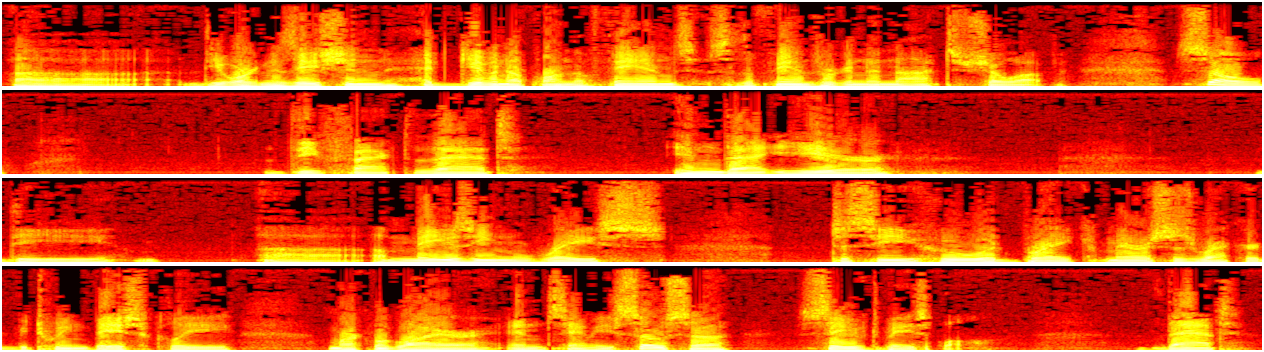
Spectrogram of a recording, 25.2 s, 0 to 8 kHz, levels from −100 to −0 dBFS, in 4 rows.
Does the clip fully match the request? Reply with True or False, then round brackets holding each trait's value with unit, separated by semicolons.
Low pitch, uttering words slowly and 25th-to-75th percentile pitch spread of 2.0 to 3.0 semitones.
True (105 Hz; 105 wpm; 2.4 semitones)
